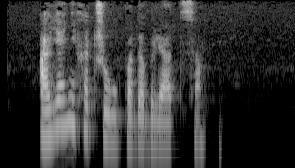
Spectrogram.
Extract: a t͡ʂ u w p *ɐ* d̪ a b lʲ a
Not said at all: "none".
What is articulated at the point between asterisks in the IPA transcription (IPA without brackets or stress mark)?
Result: ɐ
